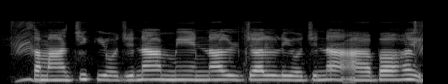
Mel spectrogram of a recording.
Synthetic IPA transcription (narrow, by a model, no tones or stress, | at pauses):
samad͡ʒikjod͡ʒnamenəld͡ʒəljod͡ʒnaʔabəɦəj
